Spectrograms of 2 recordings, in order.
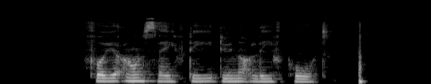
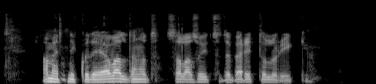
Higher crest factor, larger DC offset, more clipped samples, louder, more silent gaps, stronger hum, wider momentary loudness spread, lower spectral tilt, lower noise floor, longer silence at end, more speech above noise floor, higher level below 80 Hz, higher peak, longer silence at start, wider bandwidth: about the same, 20 dB vs 20 dB; neither; neither; second, -27 LUFS vs -20 LUFS; neither; neither; about the same, 9 LU vs 10 LU; about the same, -7 dB/octave vs -7 dB/octave; first, -84 dBFS vs -72 dBFS; about the same, 0.65 s vs 0.65 s; first, 59 dB vs 52 dB; about the same, -60 dBFS vs -58 dBFS; second, -8 dBFS vs -2 dBFS; first, 0.9 s vs 0.05 s; second, 9.2 kHz vs 11.5 kHz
